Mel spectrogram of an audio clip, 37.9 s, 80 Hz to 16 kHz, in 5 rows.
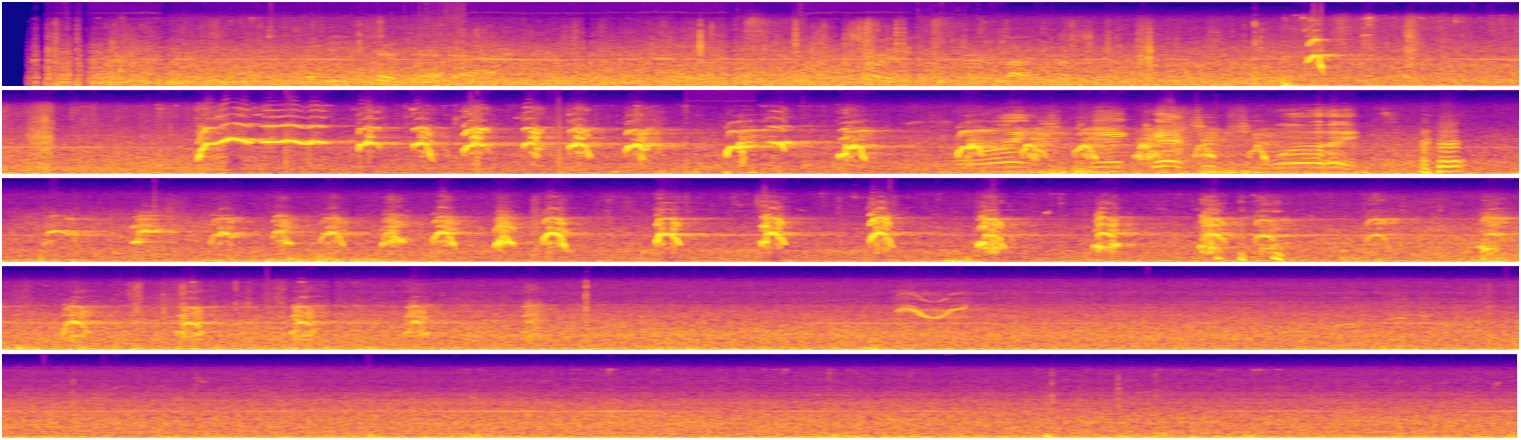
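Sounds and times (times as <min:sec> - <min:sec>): dog barking in high yips: 0:06.5 - 0:06.8, 0:08.6 - 0:14.0, 0:15.4 - 0:25.5.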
